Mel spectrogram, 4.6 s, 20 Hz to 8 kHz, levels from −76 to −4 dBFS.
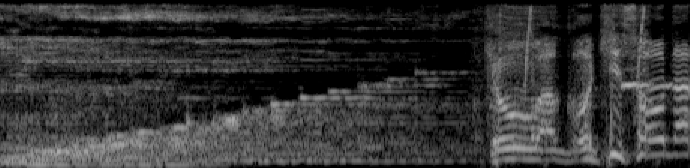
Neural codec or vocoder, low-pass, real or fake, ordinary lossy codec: vocoder, 44.1 kHz, 128 mel bands, Pupu-Vocoder; 7.2 kHz; fake; none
